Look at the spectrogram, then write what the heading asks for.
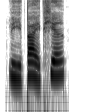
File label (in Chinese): "礼拜天", Chinese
